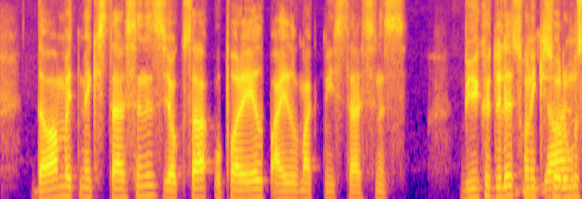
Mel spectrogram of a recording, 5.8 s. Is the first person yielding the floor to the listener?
No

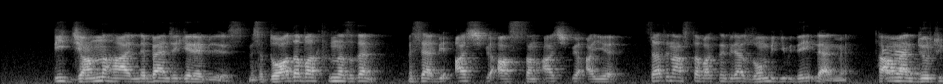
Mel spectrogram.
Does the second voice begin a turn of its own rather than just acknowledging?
No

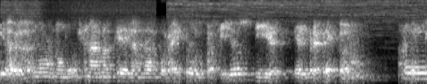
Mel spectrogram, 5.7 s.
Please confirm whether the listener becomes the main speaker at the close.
Yes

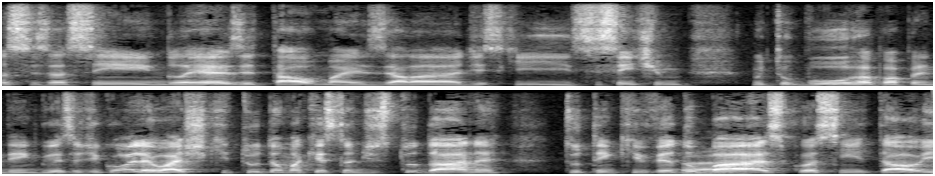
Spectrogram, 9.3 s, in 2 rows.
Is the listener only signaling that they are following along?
Yes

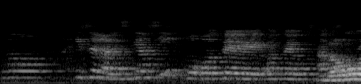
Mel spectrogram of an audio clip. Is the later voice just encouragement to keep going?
No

